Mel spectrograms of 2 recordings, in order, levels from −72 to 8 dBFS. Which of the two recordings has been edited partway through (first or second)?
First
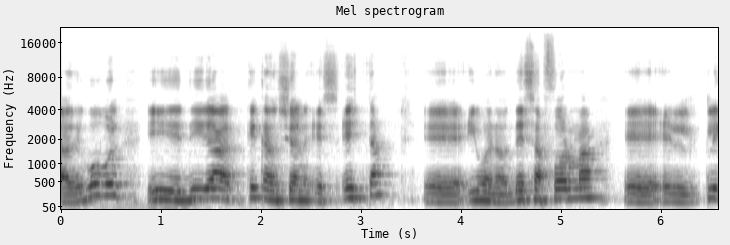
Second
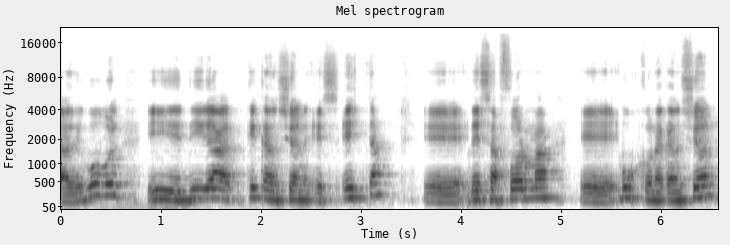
second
